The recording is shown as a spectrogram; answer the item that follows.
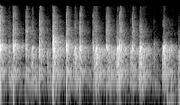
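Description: Scattered hand clapping from a small group: fast, irregular claps that thin out near the end.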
